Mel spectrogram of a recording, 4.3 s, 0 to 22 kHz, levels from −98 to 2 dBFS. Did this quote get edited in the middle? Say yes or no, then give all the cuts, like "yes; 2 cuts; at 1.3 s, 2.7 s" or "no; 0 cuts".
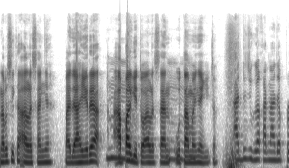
yes; 1 cut; at 3.3 s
